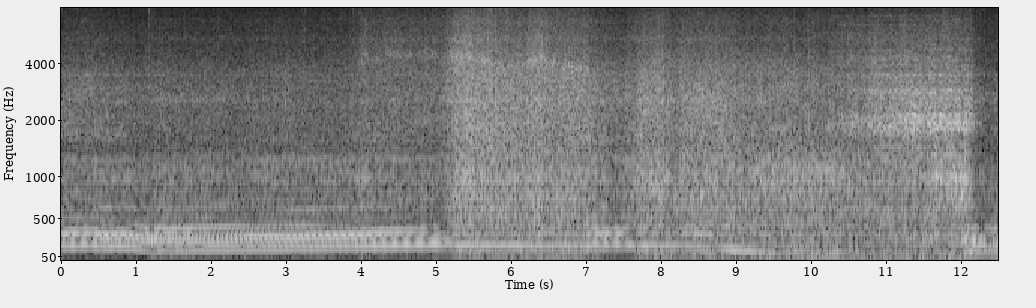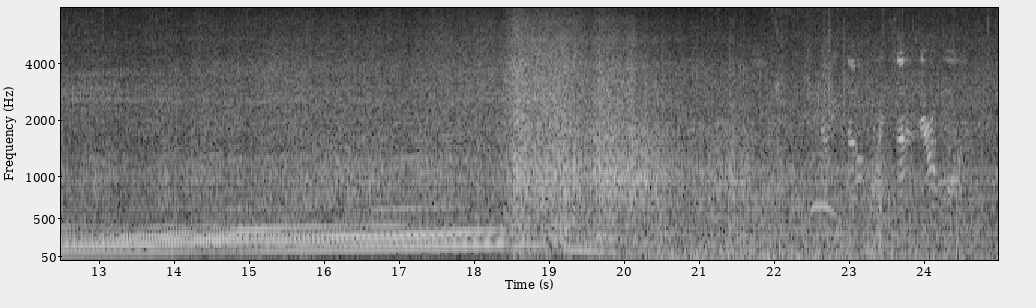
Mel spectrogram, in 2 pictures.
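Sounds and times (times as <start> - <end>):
car engine revving: 0.0 - 24.9
wind rushing over microphone: 3.5 - 15.1, 18.2 - 24.9.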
